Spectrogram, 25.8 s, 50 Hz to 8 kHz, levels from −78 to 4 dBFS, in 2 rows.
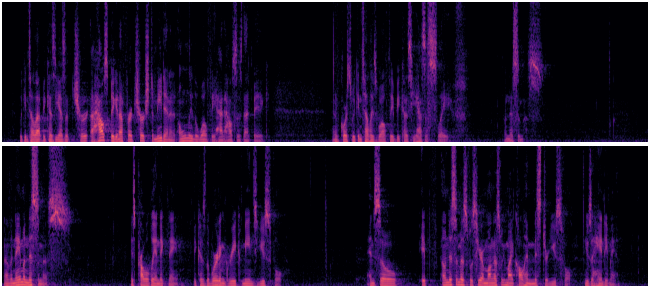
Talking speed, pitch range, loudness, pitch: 170 wpm, 100-120 Hz, -31 LUFS, 115 Hz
